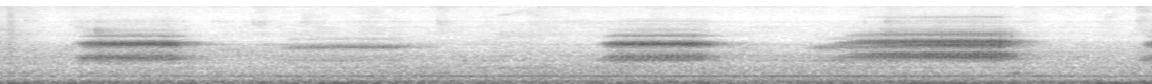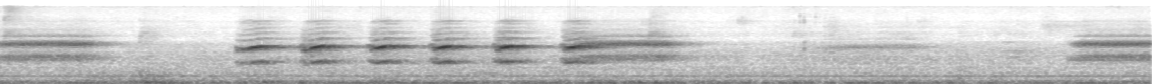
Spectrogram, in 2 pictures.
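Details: A frog, with smaller frogs nearby, makes an unusual noise that surprised the recorder: nasal, buzzy croaks, then a quick string of sharp pulsed notes, after which it left.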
